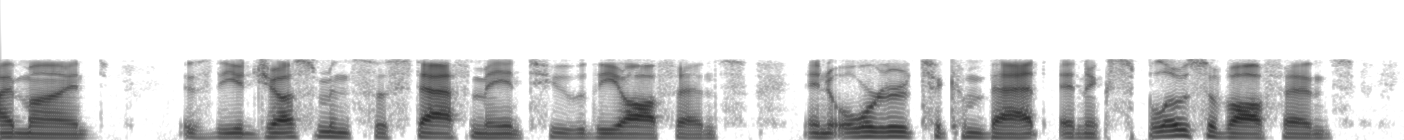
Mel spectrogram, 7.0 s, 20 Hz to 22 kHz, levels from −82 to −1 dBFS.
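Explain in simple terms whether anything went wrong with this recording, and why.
Nothing went wrong with this audio; it is ordinary telephone-quality speech, which naturally carries no sound above about 3.8 kHz.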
